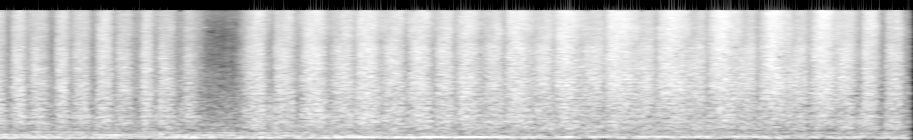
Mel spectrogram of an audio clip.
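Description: A hand brush scrubs a small, foamy green synthetic turf doormat while the other hand holds its edge. It makes a steady, rhythmic scratchy rasp with bright bristle hiss over a low hum, pausing briefly just before two seconds. The scrubbing then continues at an even, brisk pace to the end.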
